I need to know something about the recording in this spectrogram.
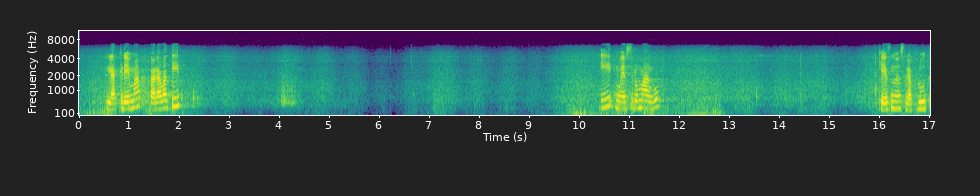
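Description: A woman talks calmly and clearly, close to a microphone.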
